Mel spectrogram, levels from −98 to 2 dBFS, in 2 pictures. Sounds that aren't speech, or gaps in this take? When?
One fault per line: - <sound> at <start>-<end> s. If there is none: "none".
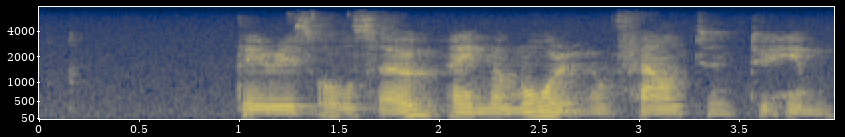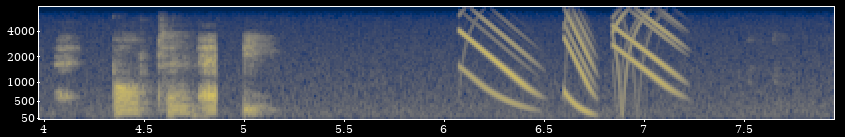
- dropout at 4.9-5.0 s
- chirp at 6.1-7.2 s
